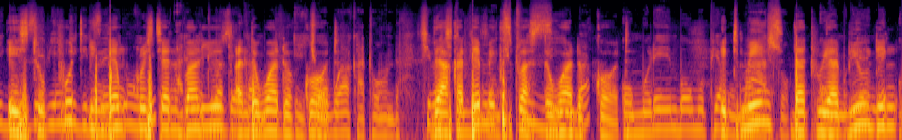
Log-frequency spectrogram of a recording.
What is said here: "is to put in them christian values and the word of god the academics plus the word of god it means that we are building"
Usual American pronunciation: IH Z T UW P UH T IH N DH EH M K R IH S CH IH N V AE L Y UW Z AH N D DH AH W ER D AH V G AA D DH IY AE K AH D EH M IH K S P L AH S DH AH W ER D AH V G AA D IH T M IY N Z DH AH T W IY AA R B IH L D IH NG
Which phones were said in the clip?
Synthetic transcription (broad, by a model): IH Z T UW P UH T IH N DH EH M K R IH S CH IH N V AE L Y UW Z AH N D DH AH W ER D AH V G AA D DH IY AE K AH D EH M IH K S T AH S DH AH W ER D AH V G AA D IH T M IY N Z DH AH T W IY AA R B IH L D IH NG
